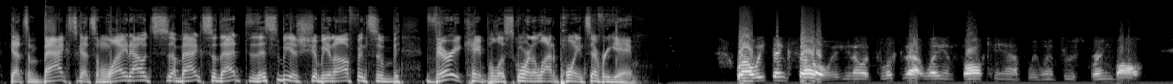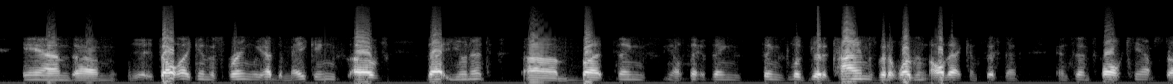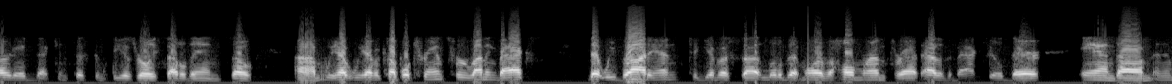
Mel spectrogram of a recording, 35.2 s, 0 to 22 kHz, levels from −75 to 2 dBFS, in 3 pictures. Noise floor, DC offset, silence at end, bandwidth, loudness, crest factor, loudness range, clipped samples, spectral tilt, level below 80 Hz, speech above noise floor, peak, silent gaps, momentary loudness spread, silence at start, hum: -54 dBFS; under 0.1%; 0 s; 16 kHz; -16 LUFS; 12 dB; 4 LU; under 0.1%; -4.5 dB/octave; -40 dBFS; 38 dB; -4 dBFS; none; 16 LU; 0.1 s; none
